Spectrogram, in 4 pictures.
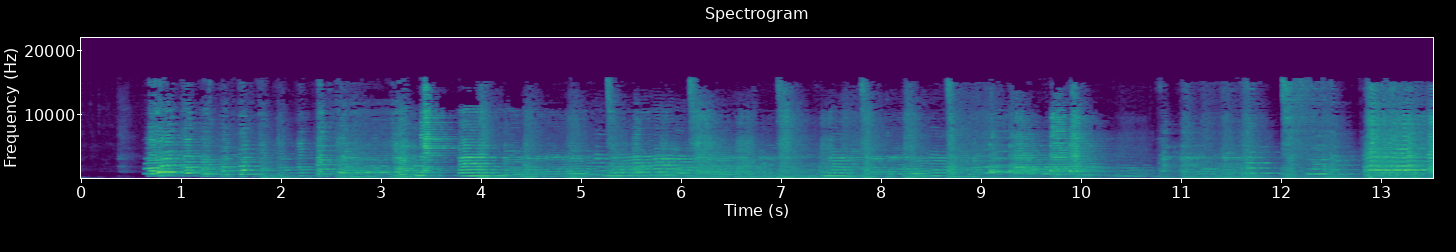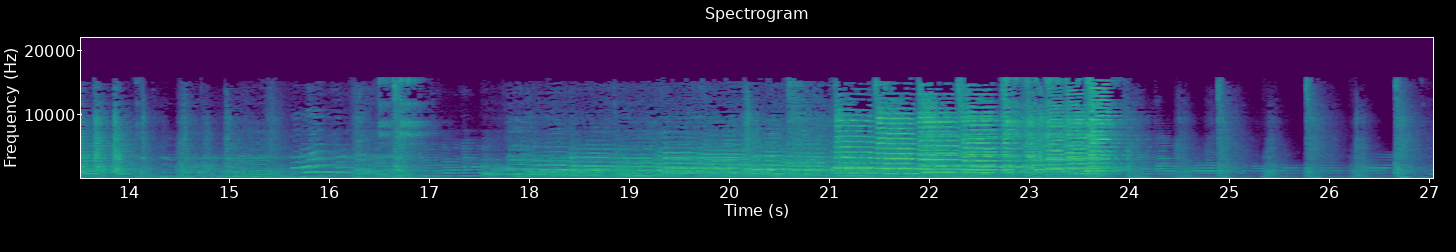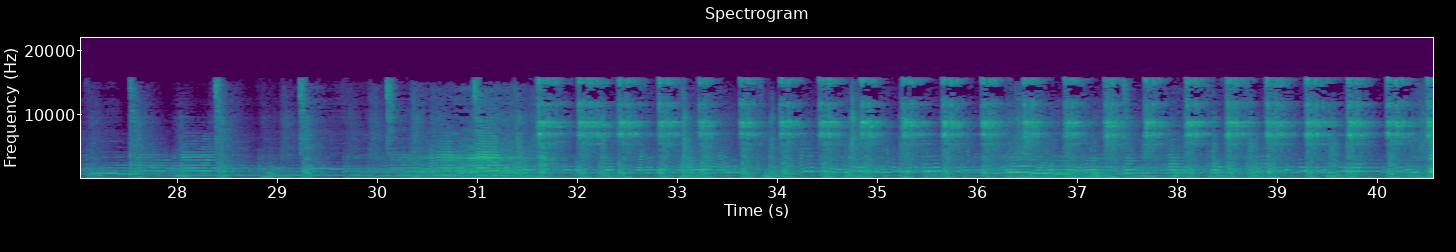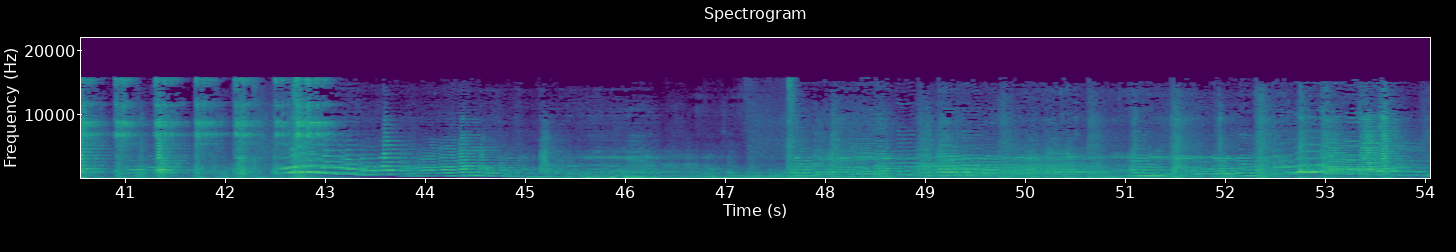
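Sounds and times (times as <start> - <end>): jazz big band playing: 0.5 - 54.0
trumpets and trombones: 0.6 - 54.0
drum kit and congas: 5.3 - 10.4, 11.0 - 17.2, 20.4 - 43.3, 47.6 - 54.0.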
